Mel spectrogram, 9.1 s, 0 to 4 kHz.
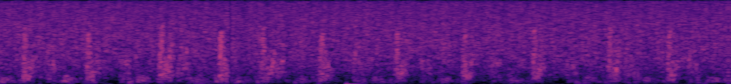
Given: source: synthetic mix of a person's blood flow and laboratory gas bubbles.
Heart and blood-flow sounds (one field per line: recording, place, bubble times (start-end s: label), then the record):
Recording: Doppler ultrasound of blood flow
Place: precordium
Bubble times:
7.63-7.77 s: bubbles
7.93-8.10 s: bubbles
From the record:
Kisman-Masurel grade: 111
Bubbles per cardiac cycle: 1 to 2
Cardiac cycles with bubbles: 1 to 10%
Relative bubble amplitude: barely perceptible (0.100 to 0.250)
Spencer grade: 1 (occasional bubble signal discernible with the cardiac motion signal, with majority of cardiac periods free of bubbles)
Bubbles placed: anywhere in the cardiac cycle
